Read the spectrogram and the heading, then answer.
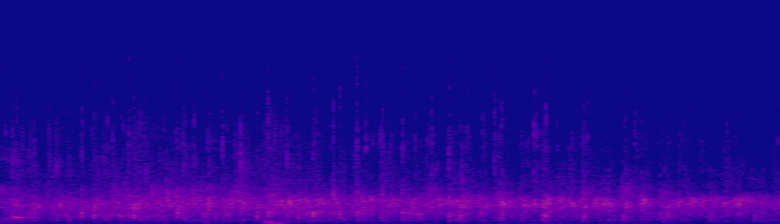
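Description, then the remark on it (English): A church audience claps steadily for several seconds as a hand clap of praise to the Lord, a dense, even wash of many hands with no single beat standing out, the applause holding at a constant level throughout. “Everyone give the Lord a hand clap of praise.”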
